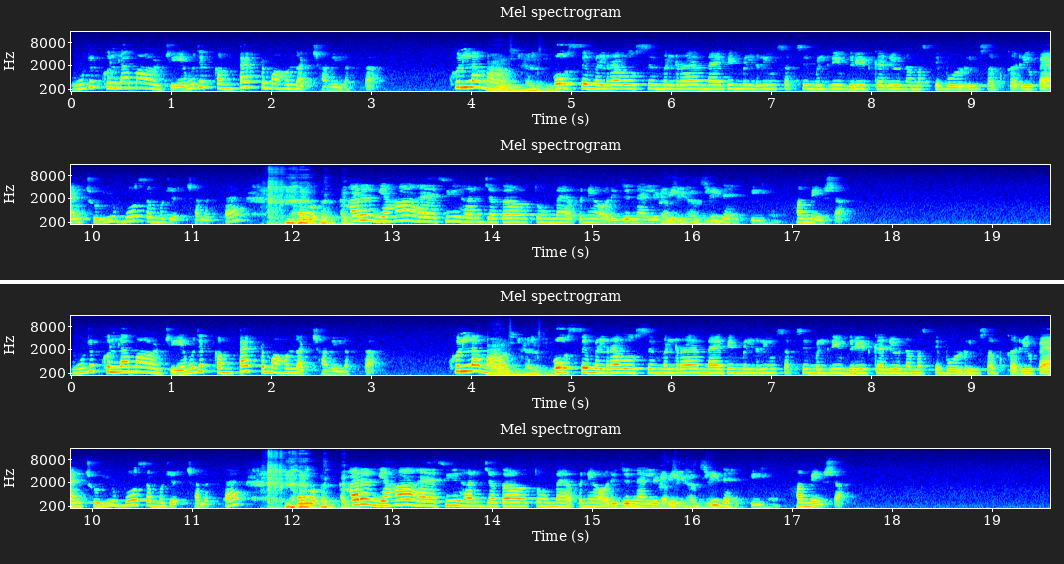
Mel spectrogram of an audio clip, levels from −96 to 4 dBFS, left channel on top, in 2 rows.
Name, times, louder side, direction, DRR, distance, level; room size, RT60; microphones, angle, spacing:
voice 1, 0.0-3.0 3.8-12.2 12.5-15.8 16.2-17.5, right 4 dB, 35° right, 8 dB, 0.5 m, -30 dB
voice 2, 4.2-4.9 11.7-12.4 15.7-16.3, right 1 dB, 55° right, 6 dB, 1.9 m, -30 dB
7.8 x 5.4 x 4.2 m, 0.37 s
head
